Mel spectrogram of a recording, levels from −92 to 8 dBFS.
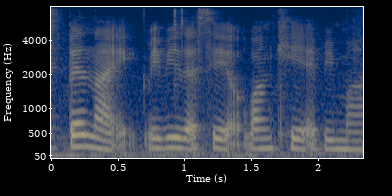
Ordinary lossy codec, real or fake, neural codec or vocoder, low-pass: none; real; none; none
